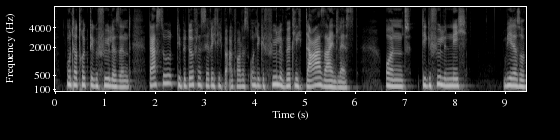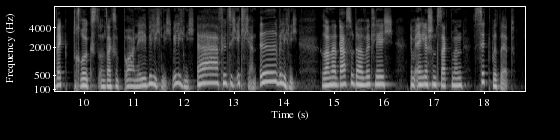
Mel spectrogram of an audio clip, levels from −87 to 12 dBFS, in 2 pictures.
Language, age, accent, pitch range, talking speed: German, 20-39, German, 175-220 Hz, 170 wpm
